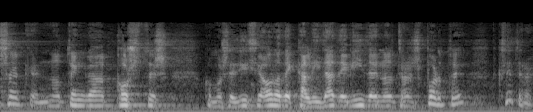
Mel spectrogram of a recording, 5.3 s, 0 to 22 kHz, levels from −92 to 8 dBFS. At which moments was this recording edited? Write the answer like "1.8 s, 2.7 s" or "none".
3.3 s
